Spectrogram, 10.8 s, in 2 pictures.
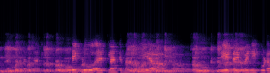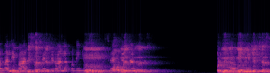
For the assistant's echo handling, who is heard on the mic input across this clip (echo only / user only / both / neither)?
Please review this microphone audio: both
